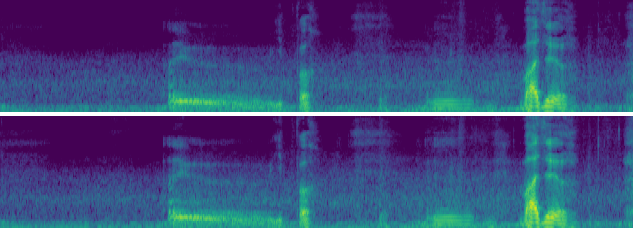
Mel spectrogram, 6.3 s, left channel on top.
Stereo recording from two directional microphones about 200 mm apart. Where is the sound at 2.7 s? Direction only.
15° right (ahead or behind).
